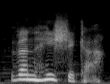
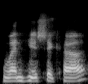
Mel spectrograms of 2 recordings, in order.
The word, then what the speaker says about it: Vanika: you so much yes you're very very close to pronouncing my name it's vanika so you're yeah I would say 80% close I'm glad to be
